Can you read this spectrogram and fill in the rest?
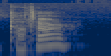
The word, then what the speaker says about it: Qatar: Qatar. I think if you're Arabic, you it's pronounced Qatar.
